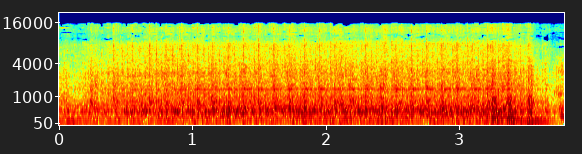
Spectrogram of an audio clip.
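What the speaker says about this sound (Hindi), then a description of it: "और डबल सिलाई इस पर डाल देनी है।" Sewing machine running steadily while stitching a double seam on a long frill shrug, a close, continuous rapid mechanical whir without pause for the whole stretch.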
